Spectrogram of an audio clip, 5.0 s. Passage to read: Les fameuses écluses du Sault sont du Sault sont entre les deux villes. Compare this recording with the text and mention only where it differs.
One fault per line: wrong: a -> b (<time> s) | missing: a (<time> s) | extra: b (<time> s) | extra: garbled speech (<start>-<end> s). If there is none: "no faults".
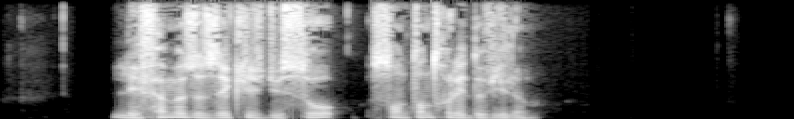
missing: du Sault sont (2.7 s)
